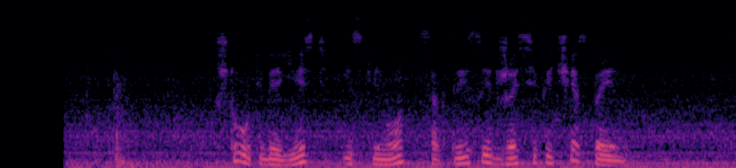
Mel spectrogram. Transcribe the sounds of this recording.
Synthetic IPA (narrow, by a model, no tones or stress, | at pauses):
ʂt̪oʊtʲɪbʲajesʲtʲiskʲɪnosɐkt̪ɾʲisəjʐɛsʲːɪkəjt͡ɕest̪ɐjn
